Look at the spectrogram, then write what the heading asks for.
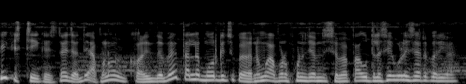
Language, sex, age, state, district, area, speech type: Odia, male, 30-45, Odisha, Jagatsinghpur, rural, spontaneous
